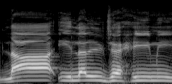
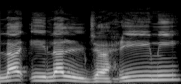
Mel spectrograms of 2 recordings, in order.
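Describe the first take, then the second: First: The first vowel is drawn out long. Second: The first vowel is kept short. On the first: The speaker calls it wrong. "ये गलत हो जाएगा" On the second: The speaker calls it right. "बल्कि"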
